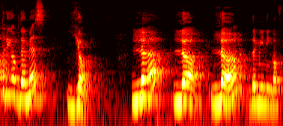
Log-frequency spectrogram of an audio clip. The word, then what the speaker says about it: leur: Attention, do not pronounce it as leurs.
